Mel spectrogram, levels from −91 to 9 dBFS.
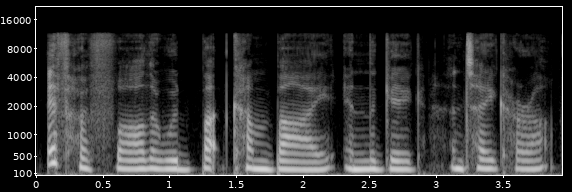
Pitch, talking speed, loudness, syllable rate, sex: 205 Hz, 215 wpm, -18 LUFS, 4.2 syllables/s, female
